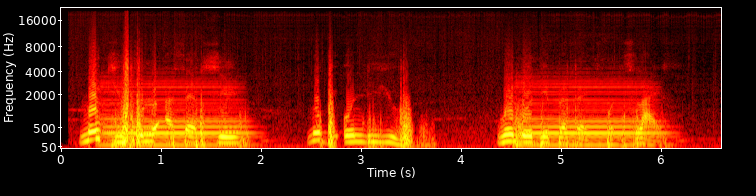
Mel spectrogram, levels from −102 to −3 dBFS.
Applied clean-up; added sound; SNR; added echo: none; Bowed string instrument; 6 dB; none.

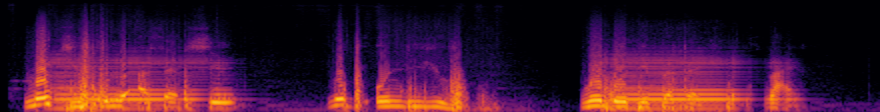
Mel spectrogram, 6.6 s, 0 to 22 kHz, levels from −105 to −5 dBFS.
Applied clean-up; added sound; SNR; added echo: neural mask model RNNoise.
